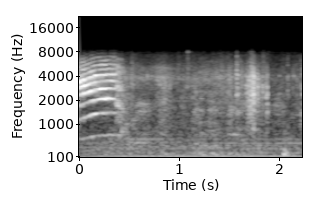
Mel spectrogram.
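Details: Pet cat demanding something in the morning, perhaps water: a short, loud, clear meow at the outset, then quieter rustling and faint background hum.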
